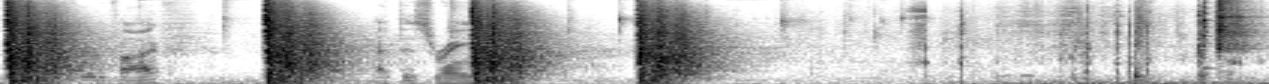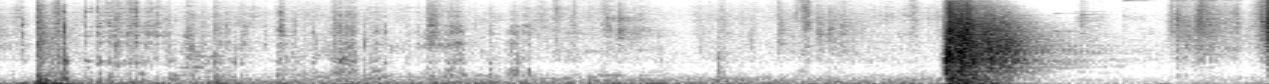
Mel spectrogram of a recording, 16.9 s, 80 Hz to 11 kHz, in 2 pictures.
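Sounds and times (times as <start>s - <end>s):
pistol shot: 0.0s - 0.7s, 1.7s - 2.4s, 3.1s - 5.0s, 14.8s - 15.5s
low rumble: 0.0s - 16.3s.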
